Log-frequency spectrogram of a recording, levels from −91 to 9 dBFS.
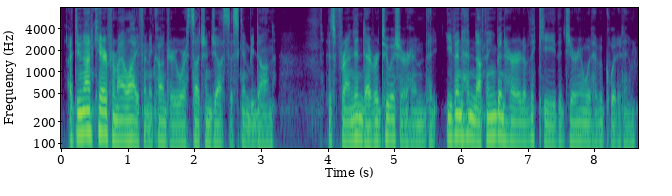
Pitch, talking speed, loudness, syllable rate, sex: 100 Hz, 255 wpm, -21 LUFS, 6.9 syllables/s, male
